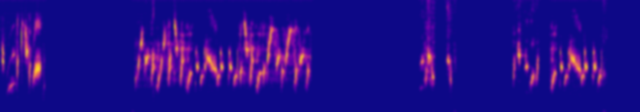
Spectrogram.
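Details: European goldfinch song used for bird training: bursts of high, twittering, tinkling phrases separated by silences, with a few soft clicks in the pauses.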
